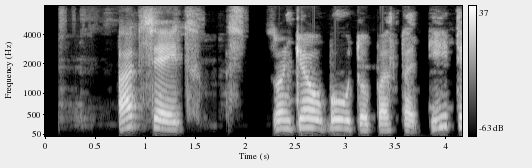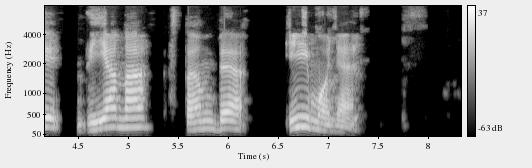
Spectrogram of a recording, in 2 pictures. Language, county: Lithuanian, Tauragė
